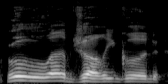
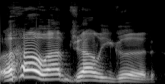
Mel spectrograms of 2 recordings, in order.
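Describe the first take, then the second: First: It is said in a deep voice. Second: It is said in an ordinary voice. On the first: The speaker calls it right. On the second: The speaker calls it wrong.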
